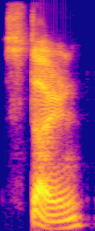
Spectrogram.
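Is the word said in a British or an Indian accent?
British. It is said with a British accent. The speaker calls it right. "stone in the British accent"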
